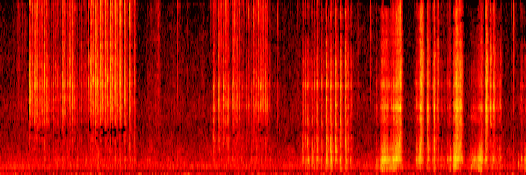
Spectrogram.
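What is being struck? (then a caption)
Black-coated scratch-art paper card scraped with a wooden stylus. A wooden stylus scrapes along the frame line of a flat, black-coated scratch-art paper card. The result is a series of dry, bright scratching strokes in uneven bursts, some long and some short and quick, with quiet pauses between them and almost no low end.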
